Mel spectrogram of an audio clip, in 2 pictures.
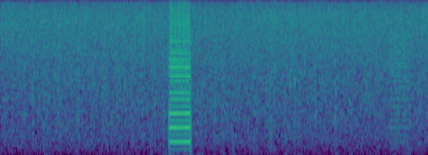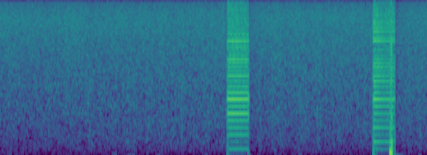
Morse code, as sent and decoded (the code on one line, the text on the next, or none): none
